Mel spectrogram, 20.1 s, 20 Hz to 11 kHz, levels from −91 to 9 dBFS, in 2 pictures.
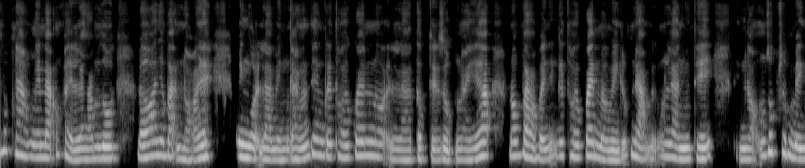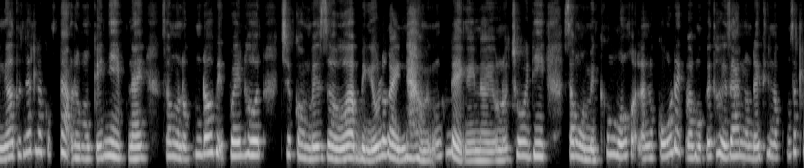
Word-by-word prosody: lúc 365 +1 -2
nào 280 -4 -1
ngày 245 -1 -2
nào 235 -1 0
cũng 300 - -10
phải 240 -8 -1
làm 205 +2 -1
rồi. 225 0 +4 0.3
Đó, 240 +2 +2
như 280 - 0
bạn 255 -5 -3
nói 200 +1 -2
này, 250 +2 +2 0.3
mình, 245 -2 +6
gọi 220 - +1
là, 210 -1 0
mình 200 0 -1
gắn 210 +3 0
thêm 295 -2 -1
cái 255 -2 -1
thói 240 -3 -2
quen, 275 0 0
gọi 250 - -6
là, 195 -1 -4
tập 215 - -2
thể 200 -1 -4
dục 195 -2 -1
này 200 0 -4
á, 270 +4 +2 0.2
nó 270 0 -2
vào 250 -5 +2
với 200 - 0
những 230 - -5
cái 270 +1 -4
thói 250 -3 0
quen 270 -3 +2
mà 215 - 0
mình 190 -1 +1
lúc - - -5
nào 245 -6 0
mình - - -5
cũng - - -6
làm 240 -4 +1
như 215 - +5
thế 220 +3 +1 0.3
thì 205 - 0
nó 205 -1 -2
cũng 280 - -4
giúp 340 -1 +1
cho 320 - -1
mình 220 -5 +3
á, 255 +4 +3
thứ 290 - -5
nhất 360 +2 -3
là 355 - 0
cũng - - -14
tạo 325 -9 0
được 230 -1 0
một 225 - -2
cái 230 - +1
nhịp 265 -3 +3
này, 225 +1 +2 0.2
xong 270 -2 -2
rồi 245 - +2
nó 225 - 0
cũng 300 - -2
đỡ 320 +2 +4
bị 370 - +2
quên 275 -1 +4
hơn. 285 -2 +6 0.2
Chứ 295 - -4
còn 245 -6 -1
bây 225 +1 +5
giờ 225 -3 +4
á, 240 - +5
mình 220 -3 +1
yếu 205 +4 +6
là 285 +3 +3
ngày 245 -6 +4
nào 235 -3 +2
mình 185 - -2
cũng 275 - -5
để 215 -9 +5
ngày 180 +1 -1
này 185 -1 0
nó 195 +1 0
trôi 275 +1 +1
đi, 265 0 +2 0.2
xong 270 -1 0
rồi 230 - +3
mình 200 -1 +1
cứ 315 - -3
muốn, 270 -4 +3
gọi 290 - -4
là, 220 - -2
nó 235 +1 -1
cố 260 +4 +2
định 370 -1 0
vào 240 0 -1
một 230 -2 -1
cái 260 0 0
thời 290 -7 +3
gian 270 +1 0
nào 240 - -3
đấy 225 0 0
thì 310 - -6
nó 250 - -4
cũng 275 - -13
rất 345 0 -7
240 Hz, 325 wpm, -22 LUFS, 215-275 Hz, 0.3 s, mình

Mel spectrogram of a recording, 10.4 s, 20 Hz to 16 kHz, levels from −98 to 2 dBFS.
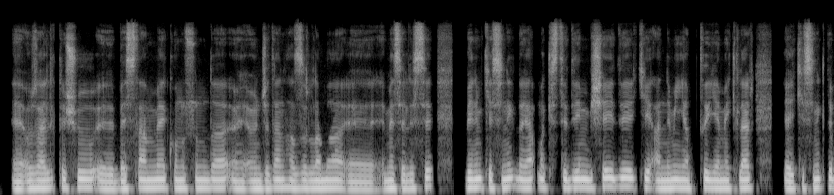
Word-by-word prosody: Eee, 100 -1 +1
özellikle 110 +3 0
şu, 115 +2 -1
eee, 105 -4 +1
beslenme 110 +2 +1
konusunda, 110 +1 0
eee, 105 -2 -1
önceden 105 +2 0
hazırlama, 110 0 +1
eee, 95 -2 -3
meselesi 105 +3 0 0.4
benim 115 +1 +3
kesinlikle 115 +2 -1
yapmak 115 0 -1
istediğim 120 0 +1
bir - - -2
şeydi 125 +1 +1
ki 120 -1 -3
annemin 110 +1 +3
yaptığı 110 +1 -1
yemekler, 110 0 +1 0.4
eee, 105 -2 +1
kesinlikle 115 +3 -2
110 Hz, 130 wpm, -22 LUFS, 105-115 Hz, 0.4 s, benim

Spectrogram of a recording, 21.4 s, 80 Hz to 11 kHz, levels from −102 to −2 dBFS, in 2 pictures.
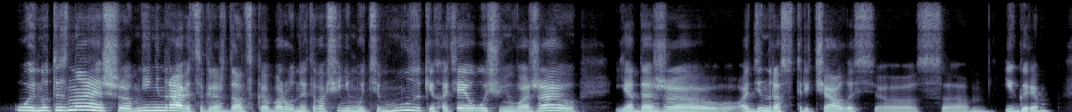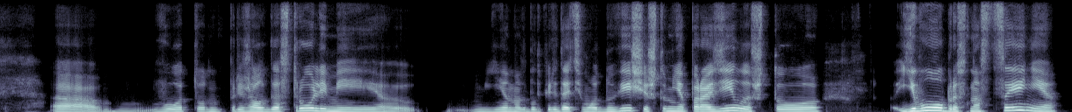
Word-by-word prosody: Ой, 285 -1 +2
ну, 275 +2 +1
ты 290 +2 +1
знаешь, 305 -4 +3
э, 245 -2 +4
мне 245 +4 -1
не 280 0 +2
нравится 250 -6 +5
"Гражданская 200 0 -2
оборона", 200 0 -1
это 200 +3 -6
вообще 235 +3 -4
не 240 -1 -2
мой 215 -1 -2
тип 210 +3 -8
музыки, 265 +2 -1
хотя 215 +3 -1
я 245 -1 +4
очень 240 -3 -3
уважаю. 220 +4 +1 0.4
Я 195 0 -1
даже 195 -3 -1
1 230 +7 -1
раз 195 -2 0
встречалась, 190 -4 -4
а, 90 -1 -9
с - - -16
э, 85 0 -8 0.3
Игорем. 195 0 -3 0.7
А, 165 - -2
вот 175 - -7
он 180 -2 -6
приезжал 185 0 0
с - - -6
гастролями, 180 - 0 0.3
мне 165 +2 -7
надо 175 -1 -3
было 170 0 -7
передать 185 +1 0
ему 180 0 -2
1 175 +2 -2
вещь, 245 +4 0
и, - - +1
что 210 +3 -5
меня 205 -1 +1
поразило, 205 +3 +3
что 190 -1 -1 0.7
его 250 +8 +7
образ 195 -6 +2
на 200 -1 0
сцене 220 -1 +1
200 Hz, 145 wpm, -24 LUFS, 180-235 Hz, 0.7 s, его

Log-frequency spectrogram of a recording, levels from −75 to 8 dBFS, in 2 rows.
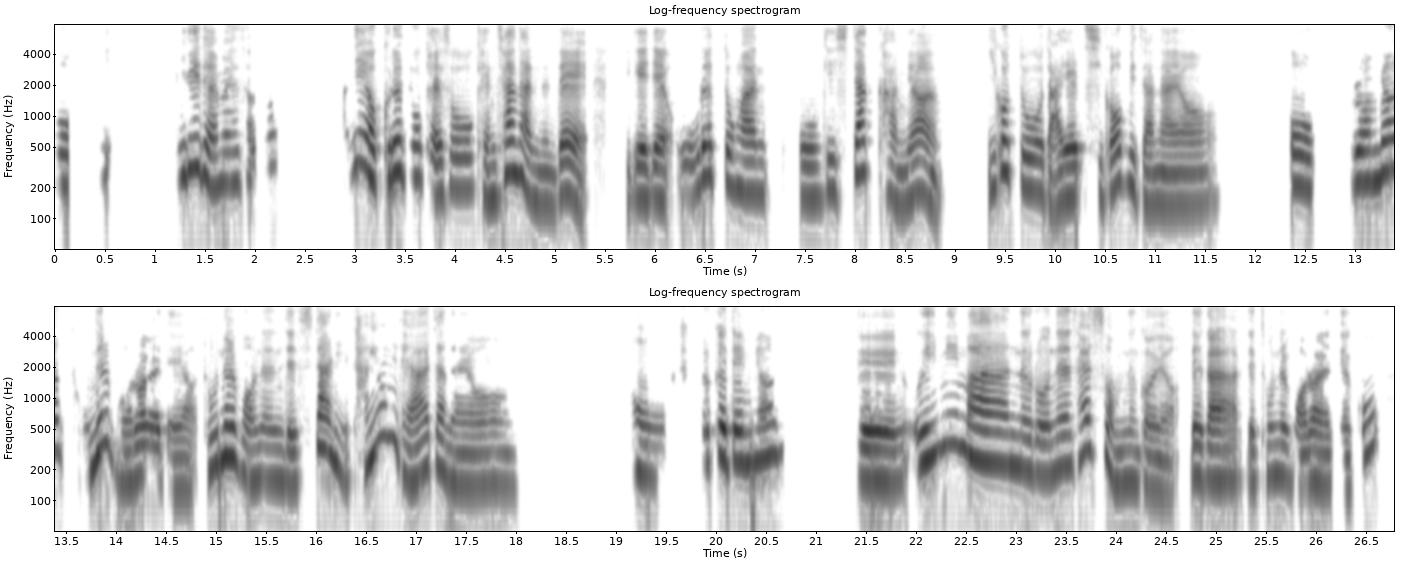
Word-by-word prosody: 어 215 -1 -2 0.3
이 - - -13 0.7
일이 290 +5 +1
되면서도 225 +7 -3 0.6
아니에요 330 -7 +3
그래도 255 +1 +2
계속 195 -1 -2
괜찮았는데 160 - +1 0.4
이게 160 +1 +2
이제 160 -1 +1
오랫동안 190 -1 0 0.3
오기 165 +3 -3
시작하면 180 - -1 0.4
이것도 205 -5 0
나의 160 +3 +3
직업이잖아요. 145 -7 -3 0.7
어 210 -2 +2 0.4
그러면 230 +7 +2
돈을 285 - +1
벌어야 165 +3 0
돼요. 130 -1 -5
돈을 250 +6 +4
버는 165 -2 -3
이제 150 -1 -1
수단이 240 - 0
당연히 375 - -1
돼야 160 -2 -2
하잖아요. 145 -8 -4 1.1
어 180 -2 -2 0.4
그렇게 240 +3 +5
되면 250 +4 +2 0.7
네 160 -2 +6
의미만으로는 230 - +2
살 290 +7 -2
수 290 -3 -1
없는 155 -3 -4
거예요. 130 -5 -4
내가 160 -3 +2
내 - - -3
돈을 175 +1 -5
벌어야 150 0 0 0.2
되고 260 - -5
185 Hz, 235 characters per minute, -22 LUFS, 160-245 Hz, 1.1 s, 네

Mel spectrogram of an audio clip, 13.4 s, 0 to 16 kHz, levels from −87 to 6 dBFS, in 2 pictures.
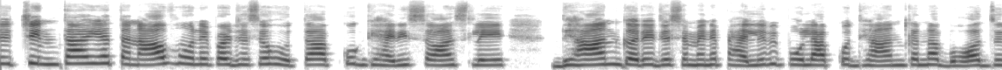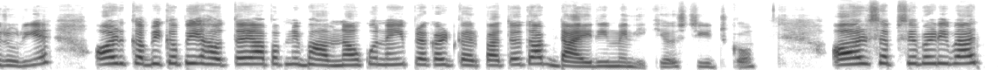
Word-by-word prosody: चिंता 355 -1 +4
या 365 +1 +2
तनाव 315 +4 +2
होने 320 -2 -2
पर 310 0 +1
जैसे 295 +2 -5
होता 290 -2 -3
आपको 290 +4 -3
गहरी 270 0 -1
साँस 275 -1 -2
लें, 275 0 0 0.4
ध्यान 280 +5 +4
करें 300 -1 +2
जैसे 285 +1 -3
मैंने 280 +1 -1
पहले 270 0 -1
भी 330 - -5
बोला 285 -1 0
आपको 275 +3 -4
ध्यान 255 +1 -3
करना 290 +1 -2
बहुत 245 +1 -1
ज़रूरी 255 -2 -5
है 360 +5 -1 0.4
और 350 +1 +4
कभी-कभी 355 +2 +1
होता 320 -2 +1
है, - - +5
आप 330 0 +3
अपनी 320 -1 -6
भावनाओं 275 0 +1
को 330 - -7
नहीं 300 0 -2
प्रकट 295 -2 0
कर 275 -2 -1
पाते 270 +2 -1
हो, - - -1
तो 340 - +1
आप 340 -4 +1
डायरी 220 0 +2
में 220 -1 -5
लिखिए 190 -1 -13
उस 210 - -10
चीज़ 190 -3 -13
को। 210 - -10 0.6
और 315 +4 +7
सबसे 360 +1 -3
बड़ी 360 0 0
बात 360 +3 +3
290 Hz, 220 wpm, -23 LUFS, 270-330 Hz, 0.6 s, और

